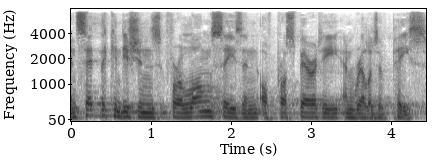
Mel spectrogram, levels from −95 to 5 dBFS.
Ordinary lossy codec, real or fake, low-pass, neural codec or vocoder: MP3, 48 kbps; real; 7.2 kHz; none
